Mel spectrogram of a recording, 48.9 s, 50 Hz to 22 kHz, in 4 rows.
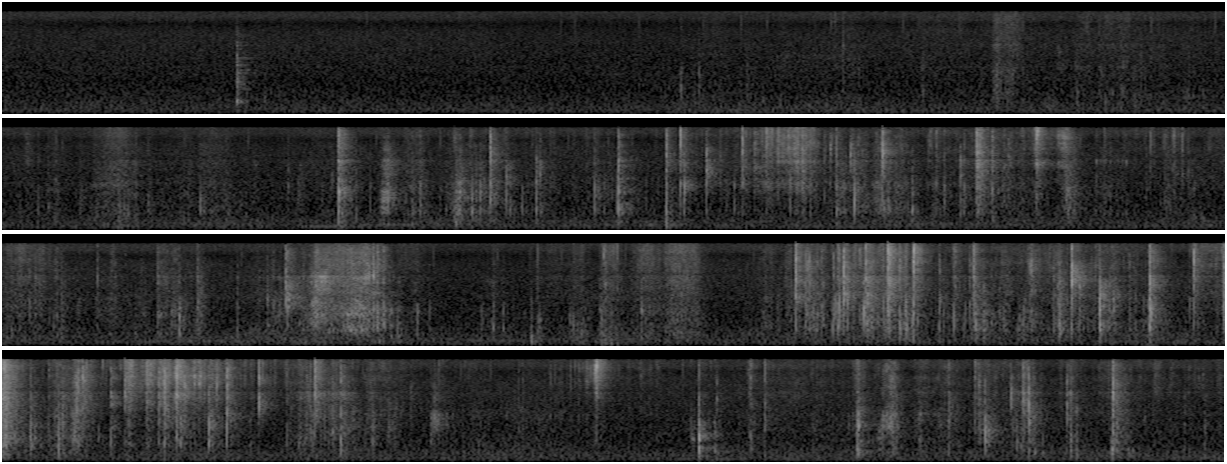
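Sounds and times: packaging crinkling and rustling: 12.4 - 41.2, 43.6 - 48.9.

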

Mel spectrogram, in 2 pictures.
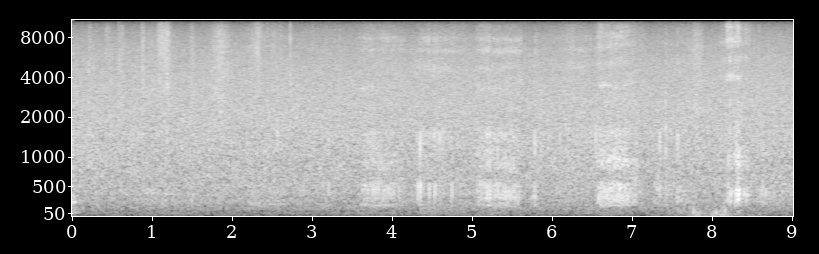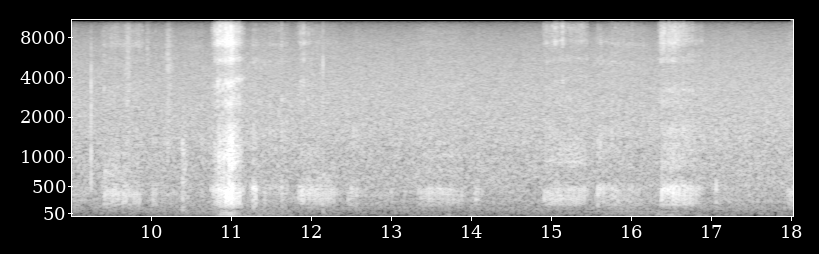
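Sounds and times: cat purring: 3.6 - 14.2, 14.8 - 17.2.

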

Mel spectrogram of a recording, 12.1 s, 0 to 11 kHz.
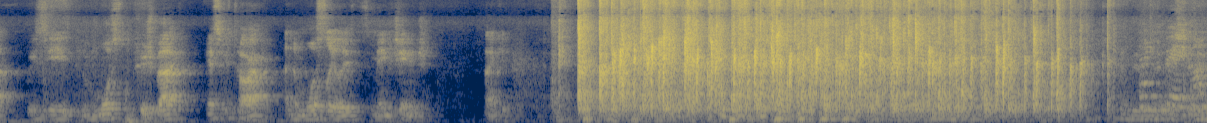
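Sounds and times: audience clapping: 5.5 - 11.5.

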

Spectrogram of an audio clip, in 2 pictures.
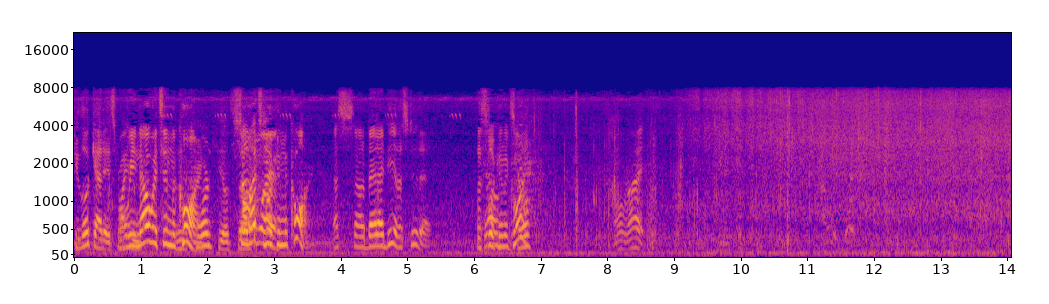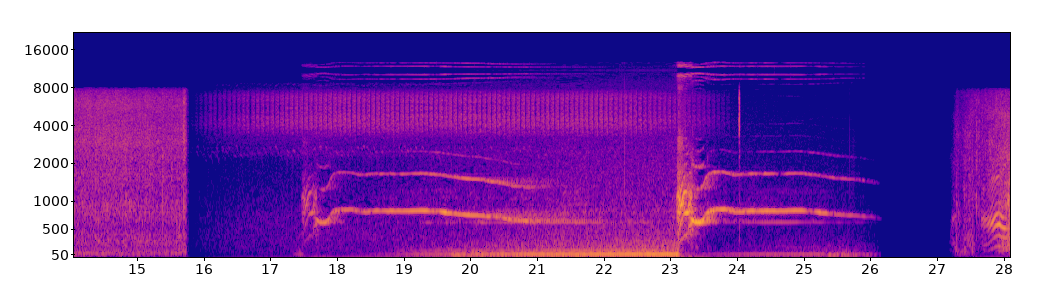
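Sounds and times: canine howls: 17.5 - 26.2
low rumble: 18.9 - 23.2.

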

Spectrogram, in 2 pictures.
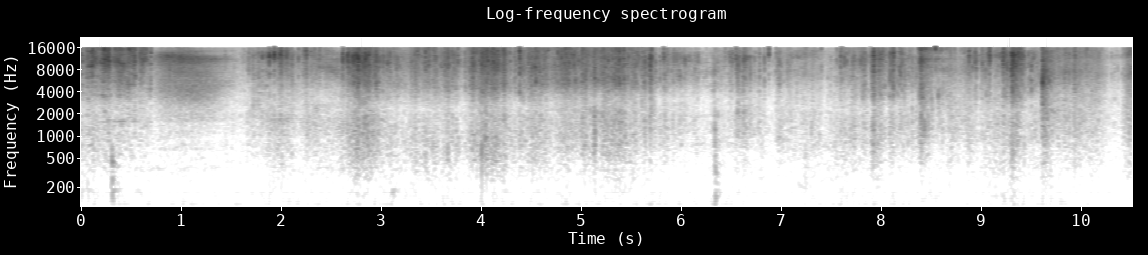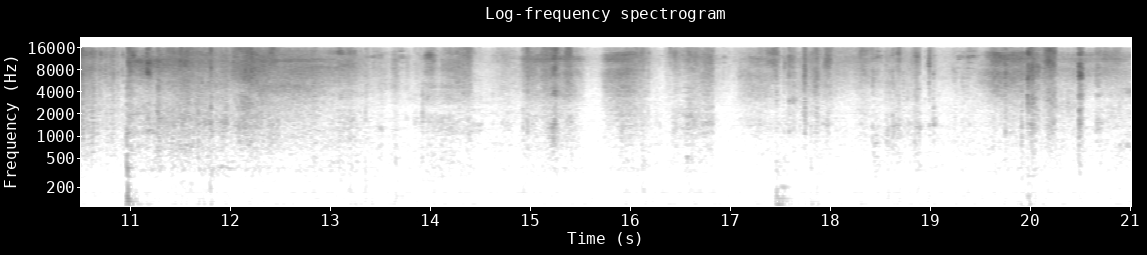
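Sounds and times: foam packing rustling and scraping: 0.0 - 21.0.

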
